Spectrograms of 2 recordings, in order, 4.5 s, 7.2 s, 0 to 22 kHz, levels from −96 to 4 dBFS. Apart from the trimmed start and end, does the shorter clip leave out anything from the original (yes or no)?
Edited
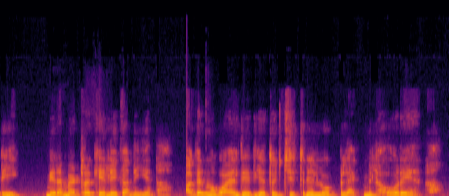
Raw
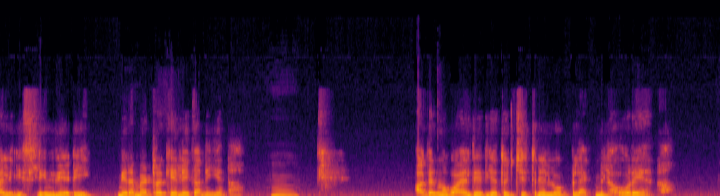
yes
